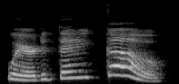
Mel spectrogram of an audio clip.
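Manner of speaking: ordinary delivery, nothing marked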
